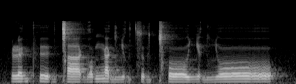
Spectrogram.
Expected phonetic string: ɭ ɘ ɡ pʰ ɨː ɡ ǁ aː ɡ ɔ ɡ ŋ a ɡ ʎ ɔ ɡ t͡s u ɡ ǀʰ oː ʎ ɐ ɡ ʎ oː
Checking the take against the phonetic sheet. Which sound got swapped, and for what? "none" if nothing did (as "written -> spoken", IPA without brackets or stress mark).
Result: ǁ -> ǀ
